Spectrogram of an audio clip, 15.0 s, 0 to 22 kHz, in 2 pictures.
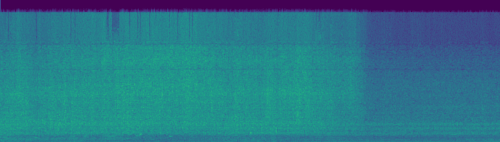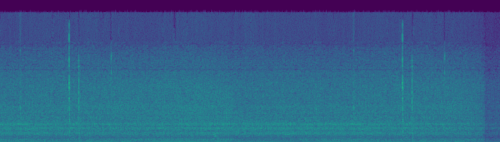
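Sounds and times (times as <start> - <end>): rain and water spray hiss: 0.0 - 5.6
low engine and road hum: 0.0 - 15.0.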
